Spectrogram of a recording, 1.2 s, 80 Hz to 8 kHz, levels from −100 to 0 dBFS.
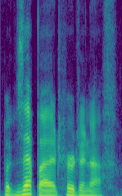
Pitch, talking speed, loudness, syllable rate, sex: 115 Hz, 245 wpm, -17 LUFS, 6.2 syllables/s, male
